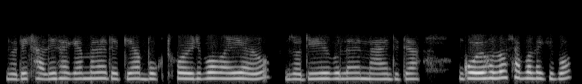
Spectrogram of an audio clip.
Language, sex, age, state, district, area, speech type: Assamese, female, 18-30, Assam, Charaideo, urban, conversation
